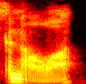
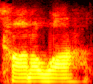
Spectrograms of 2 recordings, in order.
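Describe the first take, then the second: First: The name is said in a local regional pronunciation. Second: The name is said in its standard pronunciation. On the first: Only people from the area say it this way. "me being the hick that I am and where I've lived all my life, it is Kanawha" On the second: This is the official way to say the name. "real real pronunciation is Kanawha"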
